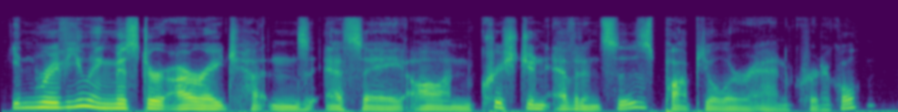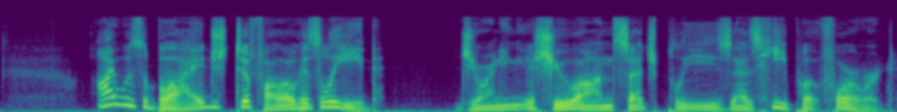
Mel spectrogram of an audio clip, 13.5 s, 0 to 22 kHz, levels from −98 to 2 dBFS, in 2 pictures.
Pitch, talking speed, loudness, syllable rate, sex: 130 Hz, 130 wpm, -19 LUFS, 4.0 syllables/s, male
